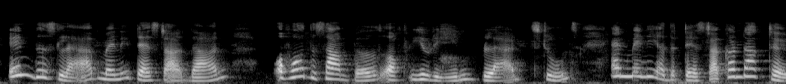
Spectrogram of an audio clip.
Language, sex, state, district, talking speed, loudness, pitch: English, female, Gujarat, Valsad, 150 wpm, -19 LUFS, 235 Hz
